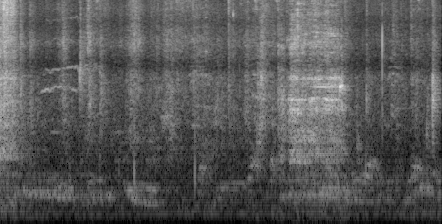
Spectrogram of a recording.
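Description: A pair of pet pigeons coos close by, a few low rolling calls repeating over a few seconds against faint background noise.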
